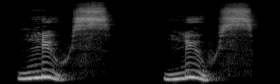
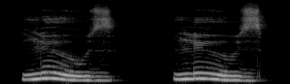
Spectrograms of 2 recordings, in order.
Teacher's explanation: So that ending is a s, it's voiceless, loose.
